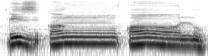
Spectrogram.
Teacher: tanwin bertemu qof ini namanya ikhfa ikhfanya qof itu ng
